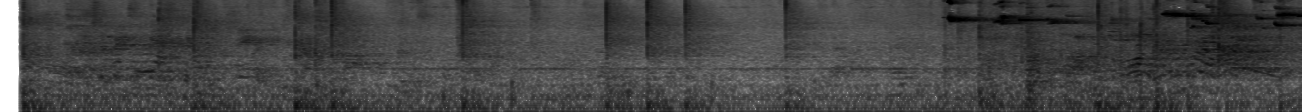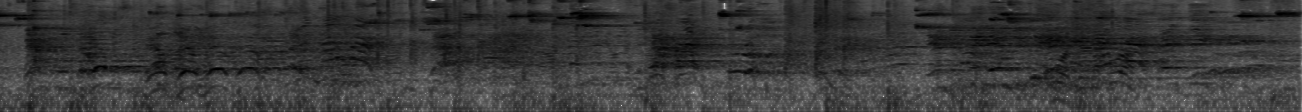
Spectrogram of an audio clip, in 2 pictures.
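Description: A basketball dribbled on a hardwood gym floor, its bounces echoing in the hall. From about ten seconds in, short high sneaker squeaks and shouting voices join the bouncing as play moves up the court.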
